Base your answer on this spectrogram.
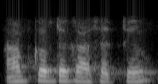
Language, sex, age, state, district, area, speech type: Hindi, male, 45-60, Rajasthan, Karauli, rural, conversation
